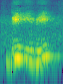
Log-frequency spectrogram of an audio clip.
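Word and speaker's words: debt: ये देखना है बेटा क्या है डेट और बाद से कहते हैं बेटा बी साइलेंट है तो आप इसे लेंगे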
